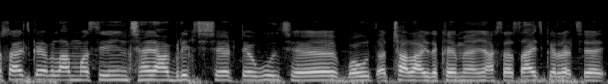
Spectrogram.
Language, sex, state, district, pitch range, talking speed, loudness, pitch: Maithili, male, Bihar, Saharsa, 185-205 Hz, 185 wpm, -20 LUFS, 195 Hz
